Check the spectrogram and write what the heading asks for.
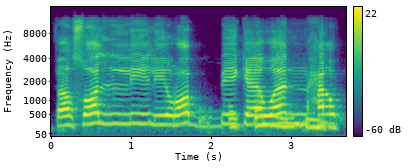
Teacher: ফাসাল্লি সদটা মোটা হবে, ফাসাল্লি রটাও মোটা হবে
